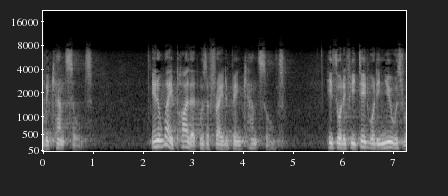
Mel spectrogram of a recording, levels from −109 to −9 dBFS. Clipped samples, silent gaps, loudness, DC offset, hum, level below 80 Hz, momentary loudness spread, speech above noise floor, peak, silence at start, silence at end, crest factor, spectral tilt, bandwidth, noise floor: under 0.1%; none; -35 LUFS; under 0.1%; none; -86 dBFS; 17 LU; 37 dB; -18 dBFS; 0 s; 0 s; 18 dB; -4.5 dB/octave; 7.8 kHz; -72 dBFS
